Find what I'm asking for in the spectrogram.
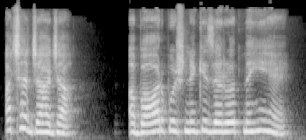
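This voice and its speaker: A proud, restrained young mistress of a house, read aloud by a woman narrator. She speaks curtly and sharply, and her voice sits fairly high. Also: normal speed, soft background music, close to an everyday voice. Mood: flustered. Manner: curt and sharp.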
